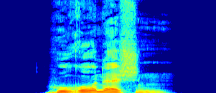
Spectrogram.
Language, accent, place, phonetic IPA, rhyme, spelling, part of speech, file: German, Germany, Berlin, [huˈʁoːnɪʃn̩], -oːnɪʃn̩, huronischen, adjective, De-huronischen.ogg
- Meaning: inflection of huronisch: 1. strong genitive masculine/neuter singular 2. weak/mixed genitive/dative all-gender singular 3. strong/weak/mixed accusative masculine singular 4. strong dative plural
